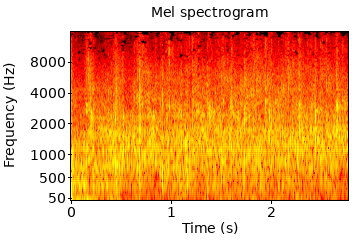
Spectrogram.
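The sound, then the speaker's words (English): A crowd claps steadily in answer to a call for anyone who has been mad at somebody, or had somebody mad at them, to applaud; dense overlapping hand claps forming a loud, even wash of applause that holds at a constant level throughout, with no voices standing out. “If you've ever been mad at somebody or somebody's been mad at you, let's hear you applaud.”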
